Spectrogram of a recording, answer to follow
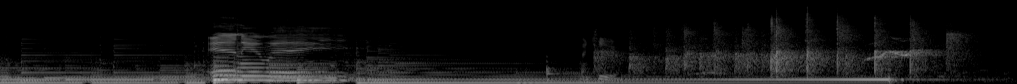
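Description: Acoustic guitar's final chords: one chord rings on, another is strummed about two seconds in and slowly dies away. About six seconds in, a small audience starts clapping, and the clapping fades out near the end.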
